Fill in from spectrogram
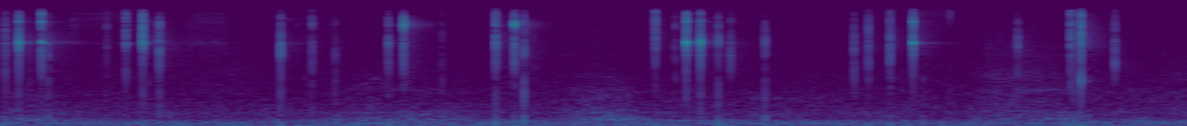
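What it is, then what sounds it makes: Plastic mascara tube. A small, light-green, hollow plastic mascara tube is held in both hands and tapped and scratched with long painted nails. Quick, sharp, bright clicks and ticks sound in an uneven series, with soft scratching swells between them over a low background rumble.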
